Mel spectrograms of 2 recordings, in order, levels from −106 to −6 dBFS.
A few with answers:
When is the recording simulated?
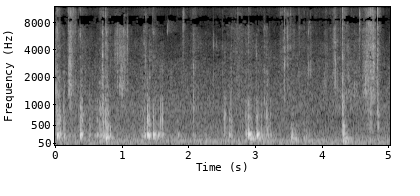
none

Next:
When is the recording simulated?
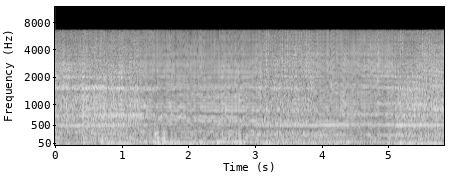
1.3-3.1 (vocoder, BigVGAN v2); 3.9-5.1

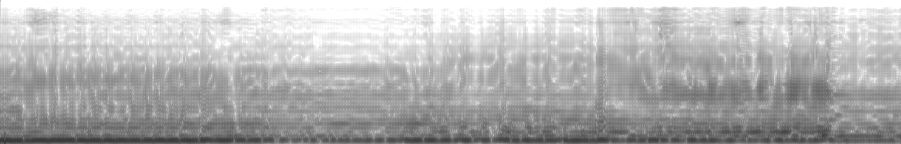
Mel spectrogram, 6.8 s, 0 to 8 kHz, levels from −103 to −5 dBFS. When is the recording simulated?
0.0-6.8 (vocoder, BigVGAN v2)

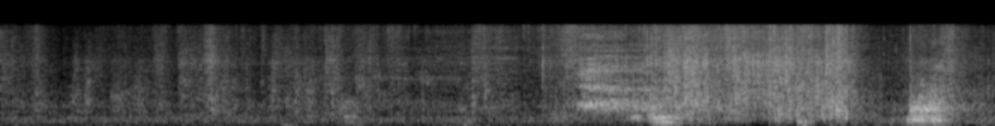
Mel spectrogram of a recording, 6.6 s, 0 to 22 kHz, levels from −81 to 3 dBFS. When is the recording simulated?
0.9-2.5 (vocoder, BigVGAN v2); 3.0-4.8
